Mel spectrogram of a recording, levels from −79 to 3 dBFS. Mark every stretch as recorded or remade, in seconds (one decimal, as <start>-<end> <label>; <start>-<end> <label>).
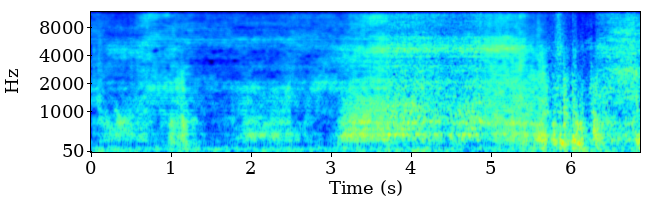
0.0-3.7 remade; 3.7-4.9 recorded; 4.9-5.7 remade; 5.7-6.9 recorded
